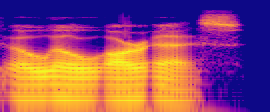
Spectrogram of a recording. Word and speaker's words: Urs: The occasions are sometimes referred to as the saint's wedding day, URS, pronounced OORS.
